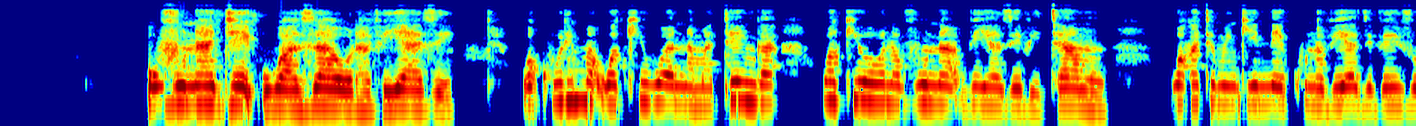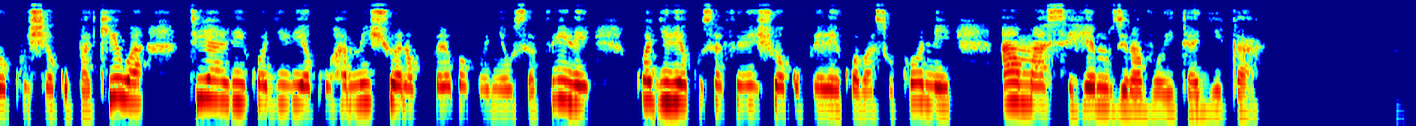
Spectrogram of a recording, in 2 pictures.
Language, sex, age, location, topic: Swahili, female, 25-35, Dar es Salaam, agriculture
